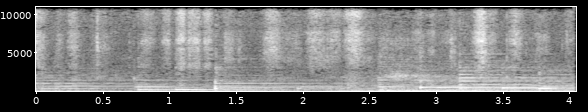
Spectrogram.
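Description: Pencil scratching on paper as a figure with a cloak is sketched, made of steady rubbing strokes with short quick marks, close and alone.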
